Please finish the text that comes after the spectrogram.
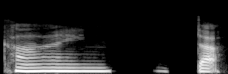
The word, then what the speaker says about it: kind of: Many native speakers will say kind of like kind of with an a.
